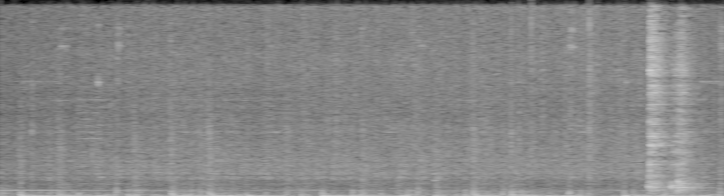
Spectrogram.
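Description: Masala for Afghani egg curry fries and sizzles in a pan under steady stirring scrapes, then water from a mixer cup is poured in near the end with a brief, louder hissing burst.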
